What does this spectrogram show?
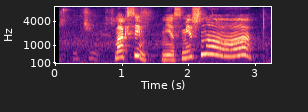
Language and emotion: Russian, positive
